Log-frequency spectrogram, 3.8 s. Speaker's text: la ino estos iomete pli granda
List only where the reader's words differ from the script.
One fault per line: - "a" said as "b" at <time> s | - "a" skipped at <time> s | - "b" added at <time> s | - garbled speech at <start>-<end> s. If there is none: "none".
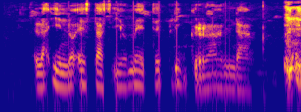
- "estos" said as "estas" at 1.0 s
